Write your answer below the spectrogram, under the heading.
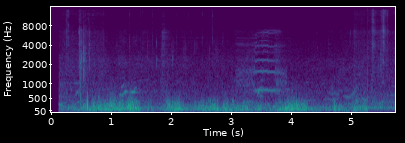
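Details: Street-living kittens with their mother: one clear, high, tonal meow lasting about half a second midway, a fainter short mew earlier, over a constant low rumbling background noise.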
